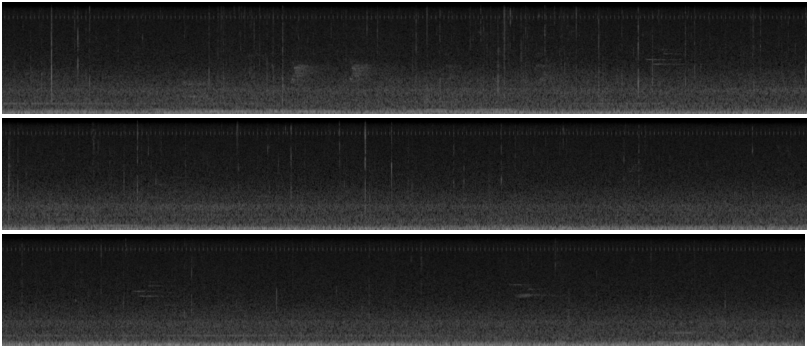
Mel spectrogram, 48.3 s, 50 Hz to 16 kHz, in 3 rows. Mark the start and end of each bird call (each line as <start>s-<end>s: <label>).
5.6s-7.5s: Red-bellied Woodpecker (Melanerpes carolinus)
12.7s-13.6s: Wood Thrush (Hylocichla mustelina)
34.7s-35.5s: Wood Thrush (Hylocichla mustelina)
42.2s-43.0s: Wood Thrush (Hylocichla mustelina)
